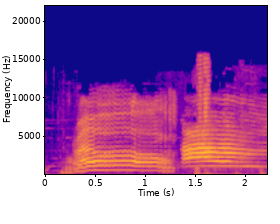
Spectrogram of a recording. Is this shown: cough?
no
